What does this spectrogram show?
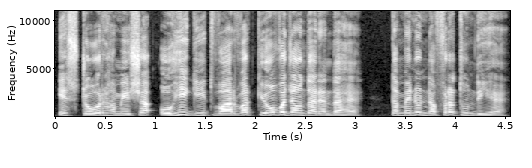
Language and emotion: Punjabi, disgusted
